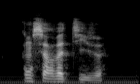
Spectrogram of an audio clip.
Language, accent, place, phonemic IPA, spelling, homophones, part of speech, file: French, France, Lyon, /kɔ̃.sɛʁ.va.tiv/, conservative, conservatives, adjective, LL-Q150 (fra)-conservative.wav
- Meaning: feminine singular of conservatif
